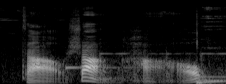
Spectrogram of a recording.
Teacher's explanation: And we should pay attention to the pinyin, 自熬早, falling then rising tones, and 上 falling tones, 好 falling and rising tones.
